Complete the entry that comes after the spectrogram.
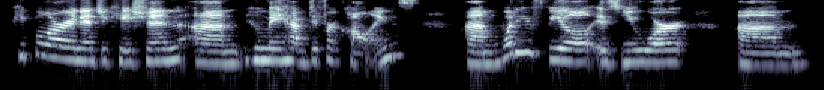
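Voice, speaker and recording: A woman hosts an interview in a very bright voice at a middle pitch. She is effusive and circles into her questions, restarting phrases as she goes. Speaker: interviewer, host. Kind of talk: conversational interview.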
